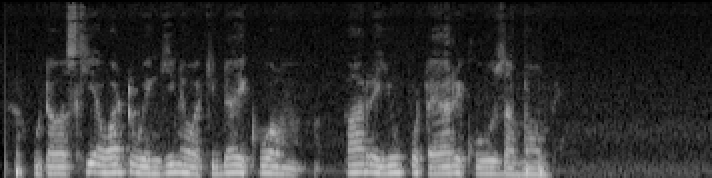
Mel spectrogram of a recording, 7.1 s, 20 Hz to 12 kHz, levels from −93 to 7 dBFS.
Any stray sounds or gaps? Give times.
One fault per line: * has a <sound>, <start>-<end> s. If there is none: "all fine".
all fine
